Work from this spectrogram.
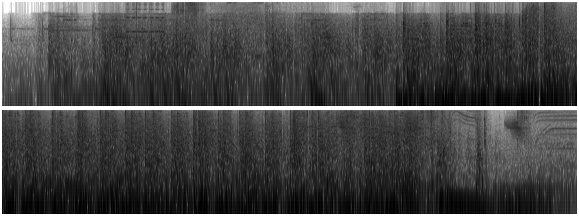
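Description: Sustained gunfire and booming explosions from a firefight in the video game RoboCop: Rogue City, loud and dense, with rapid bursts building into a continuous barrage before cutting off abruptly near the end.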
